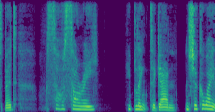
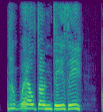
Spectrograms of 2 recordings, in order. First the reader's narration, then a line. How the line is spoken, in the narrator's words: Otis wheezed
